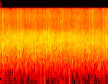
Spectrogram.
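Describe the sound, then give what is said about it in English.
A church audience on its feet gives steady, dense applause, an even wash of clapping that carries on without a break from start to finish. “So would you do me a favor? Let's honor the gift. Stand up, put your hands together.”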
